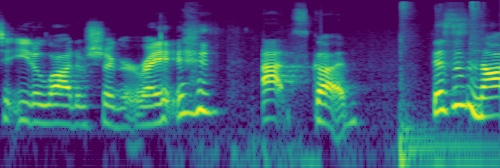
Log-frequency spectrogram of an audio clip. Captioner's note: chuckling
